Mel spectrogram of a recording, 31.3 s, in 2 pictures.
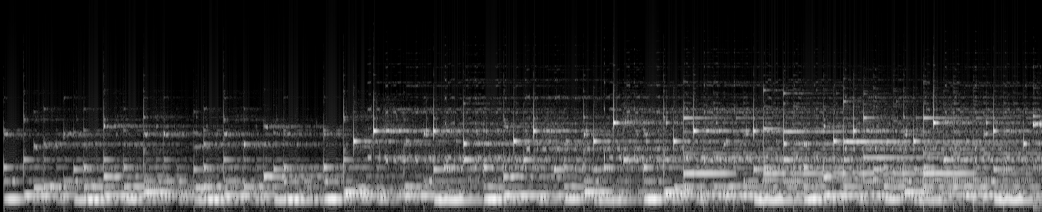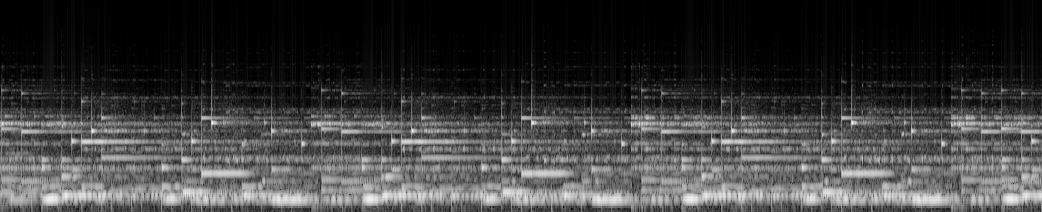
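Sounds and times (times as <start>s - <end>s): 
ambient bells: 0.0s - 31.2s.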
